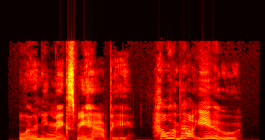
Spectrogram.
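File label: learning makes me happy how about you, female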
